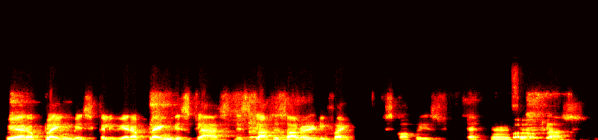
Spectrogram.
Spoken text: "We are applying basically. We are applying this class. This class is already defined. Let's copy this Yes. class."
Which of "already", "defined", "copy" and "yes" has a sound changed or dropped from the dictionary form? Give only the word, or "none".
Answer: yes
